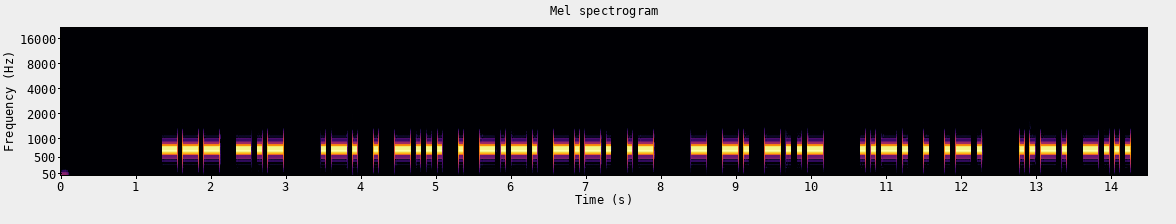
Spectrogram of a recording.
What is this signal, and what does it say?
Morse code, heard as a keyed tone, about 17 wpm, 700 Hz. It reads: OK REBECCA TNX FER FB
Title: Practice QSO - Exchange 4 - Ending - 17wpm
